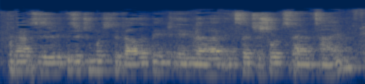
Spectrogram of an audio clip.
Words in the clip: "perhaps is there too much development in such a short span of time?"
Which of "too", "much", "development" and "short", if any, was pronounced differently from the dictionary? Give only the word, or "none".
development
